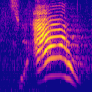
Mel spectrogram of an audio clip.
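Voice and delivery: high, loud yelp of pain; mimicked dog yelp. Shown as a demonstration. Trainer mimicking what dogs do, high loud yelp. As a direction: yelp like a hurt pup. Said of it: "mimicking what dogs would do".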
